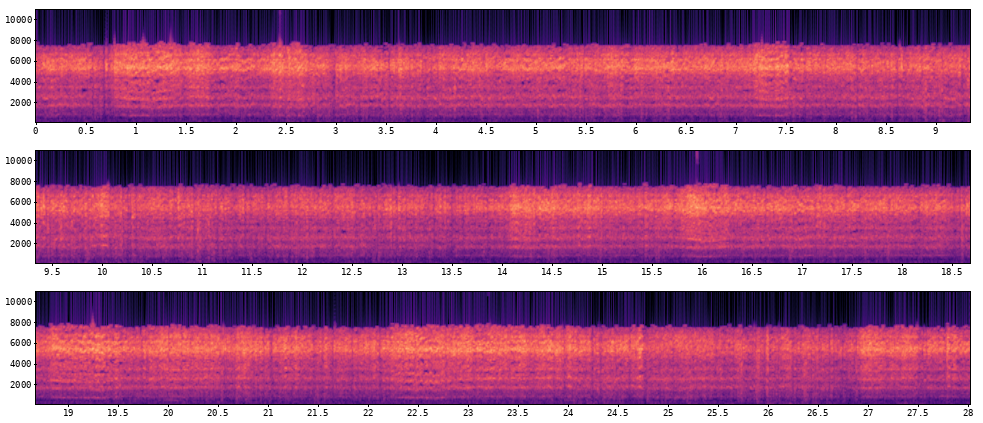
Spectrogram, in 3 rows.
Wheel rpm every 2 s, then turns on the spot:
230, 220, 230, 230, 230, 230, 230, 230, 230, 230, 230, 230, 230, 230.
none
